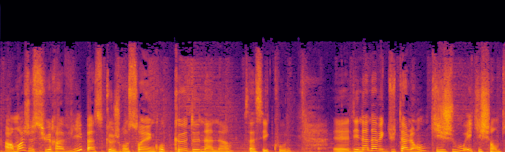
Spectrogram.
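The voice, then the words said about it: Provençal French accent. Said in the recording (French): “mon accent, il est provençal.”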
